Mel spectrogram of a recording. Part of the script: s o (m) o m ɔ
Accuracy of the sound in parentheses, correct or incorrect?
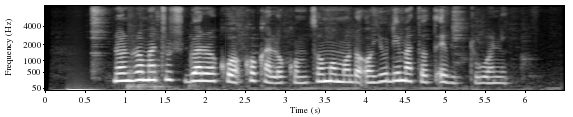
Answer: correct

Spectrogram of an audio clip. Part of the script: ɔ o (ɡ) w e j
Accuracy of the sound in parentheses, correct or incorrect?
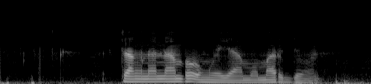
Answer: incorrect: ŋ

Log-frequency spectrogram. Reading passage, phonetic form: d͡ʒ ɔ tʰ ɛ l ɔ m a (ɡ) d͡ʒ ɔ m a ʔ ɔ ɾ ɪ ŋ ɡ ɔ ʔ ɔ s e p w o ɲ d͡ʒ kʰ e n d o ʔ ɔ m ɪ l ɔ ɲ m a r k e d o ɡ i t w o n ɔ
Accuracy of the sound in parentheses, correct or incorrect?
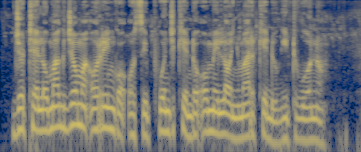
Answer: correct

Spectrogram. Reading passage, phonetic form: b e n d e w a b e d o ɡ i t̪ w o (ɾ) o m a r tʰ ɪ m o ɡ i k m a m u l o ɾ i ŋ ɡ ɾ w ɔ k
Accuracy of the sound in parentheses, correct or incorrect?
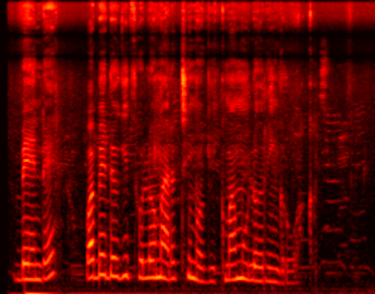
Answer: incorrect: l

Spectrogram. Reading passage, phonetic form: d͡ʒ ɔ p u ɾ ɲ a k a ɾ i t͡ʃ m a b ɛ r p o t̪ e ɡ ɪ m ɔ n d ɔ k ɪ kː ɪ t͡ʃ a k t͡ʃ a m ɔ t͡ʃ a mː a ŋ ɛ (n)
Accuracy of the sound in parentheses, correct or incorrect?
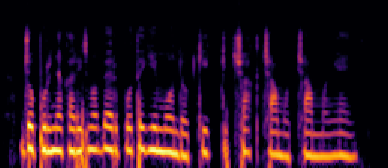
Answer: incorrect: ɲ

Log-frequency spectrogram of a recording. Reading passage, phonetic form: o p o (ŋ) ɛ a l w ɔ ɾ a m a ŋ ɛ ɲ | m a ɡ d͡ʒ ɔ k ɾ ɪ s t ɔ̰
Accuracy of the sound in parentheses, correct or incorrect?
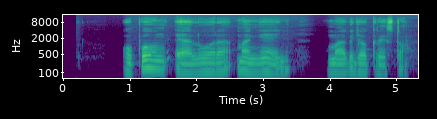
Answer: correct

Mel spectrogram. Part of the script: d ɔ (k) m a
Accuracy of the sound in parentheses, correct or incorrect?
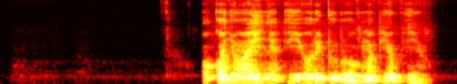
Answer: correct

